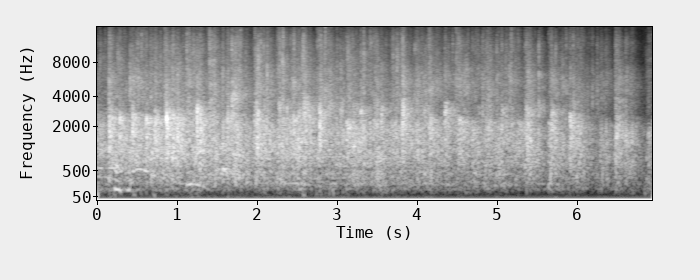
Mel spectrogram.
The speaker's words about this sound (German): Also ich glaube, wir können nochmal kurz einen Applaus für das Team geben.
